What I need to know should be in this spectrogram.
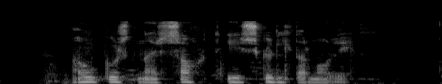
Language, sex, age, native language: Icelandic, male, 18-19, Icelandic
